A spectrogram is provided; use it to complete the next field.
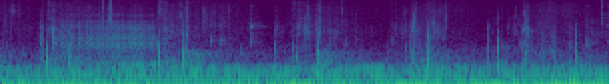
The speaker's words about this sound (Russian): Так, не топай. А. Или это не ты?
